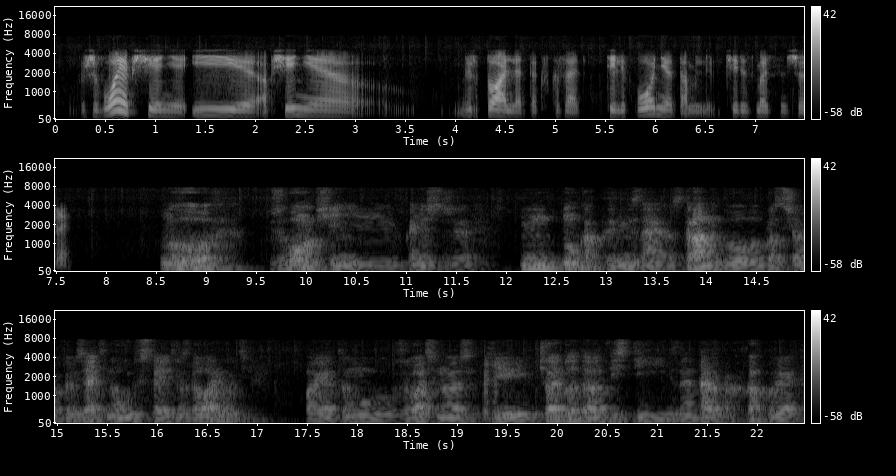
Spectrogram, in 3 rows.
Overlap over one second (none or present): none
